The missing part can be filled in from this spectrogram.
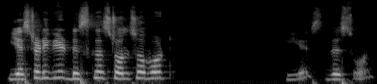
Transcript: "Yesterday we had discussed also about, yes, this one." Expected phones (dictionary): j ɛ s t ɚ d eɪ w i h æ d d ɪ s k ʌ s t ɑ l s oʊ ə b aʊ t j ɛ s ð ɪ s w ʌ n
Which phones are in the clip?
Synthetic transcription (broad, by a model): j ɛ s t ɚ d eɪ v i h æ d d ɪ s k ʌ s t ɑ l s oʊ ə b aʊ t j ɛ s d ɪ s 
